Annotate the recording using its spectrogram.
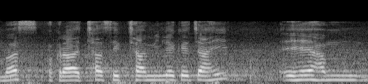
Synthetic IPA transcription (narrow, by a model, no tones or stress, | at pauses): bəsokɾaətːʃʰasikt͡ʃʰamileket͡ʃaɦi | eɦeɦəm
